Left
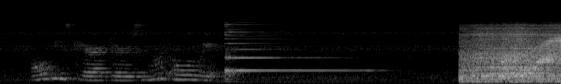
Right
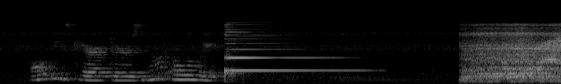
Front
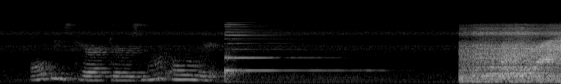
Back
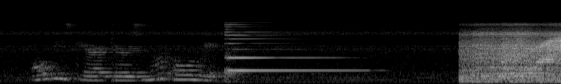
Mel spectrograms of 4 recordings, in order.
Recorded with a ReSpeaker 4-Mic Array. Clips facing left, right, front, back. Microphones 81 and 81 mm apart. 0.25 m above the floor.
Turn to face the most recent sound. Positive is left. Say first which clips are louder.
# left 11 dB, front 3 dB
turn(degrees=75)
